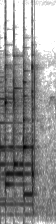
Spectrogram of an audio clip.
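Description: A phone's call ringtone chimes in four quick, evenly spaced bursts, close and fairly loud, then cuts off into near silence.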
